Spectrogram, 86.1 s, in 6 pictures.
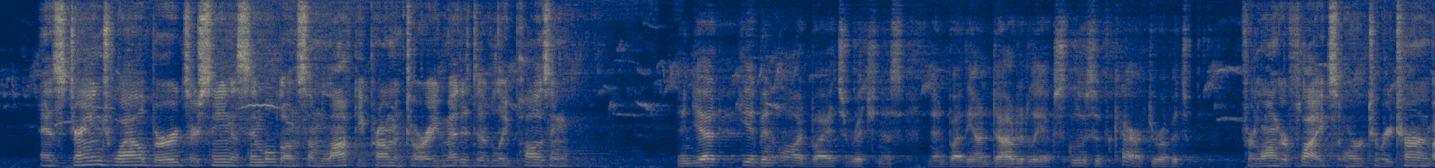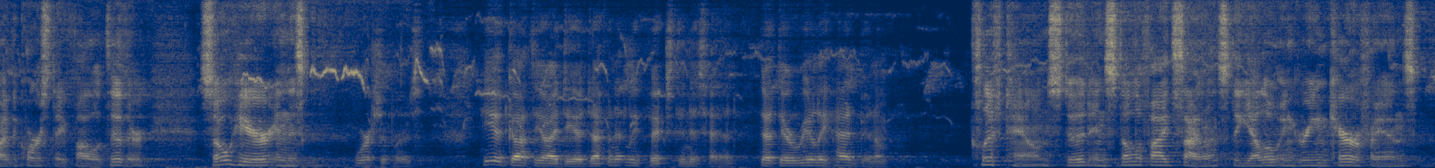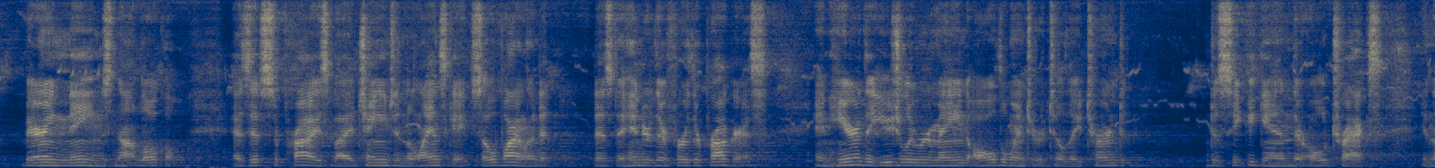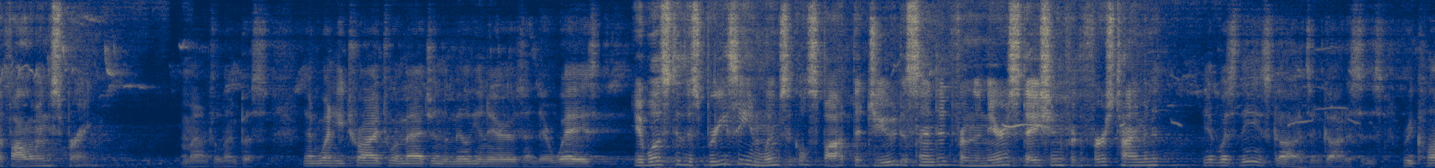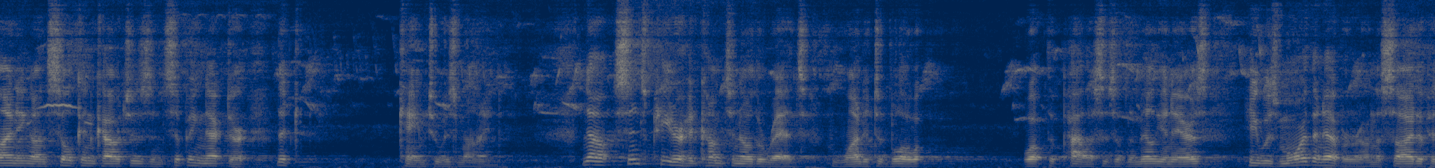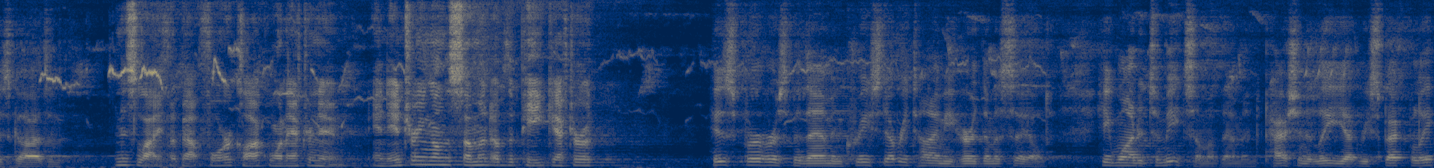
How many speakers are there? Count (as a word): two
